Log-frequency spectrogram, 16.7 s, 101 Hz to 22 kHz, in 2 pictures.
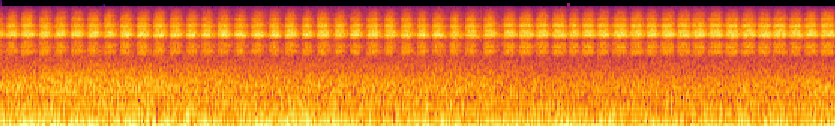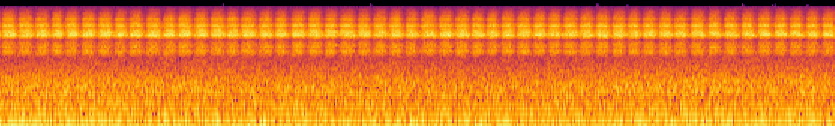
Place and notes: Una tarde de paseo por la Albufera de Valencia, una joya de la Comunidad Valenciana. Paseamos alrededor del lago, en este caso por unas pasarelas en donde nos paramos para grabar a una Chicharra [Cicadidae]. Se puede escuchar también un "piú-piú" de un ave que no logro saber cual es, lo que si se escucha es una Curruca Cabecinegra [Sylvia melanocephala] en el segundo 59 mas o menos. Se escucha el sonido del mar que está muy cerca y del lago, y algún coche pasar del parking cercano.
